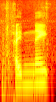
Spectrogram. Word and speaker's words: Titanite: I don't know why I'm sort of forgetting to pronounce the extra T. Titanite. It's almost like I'm putting an N instead of T.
